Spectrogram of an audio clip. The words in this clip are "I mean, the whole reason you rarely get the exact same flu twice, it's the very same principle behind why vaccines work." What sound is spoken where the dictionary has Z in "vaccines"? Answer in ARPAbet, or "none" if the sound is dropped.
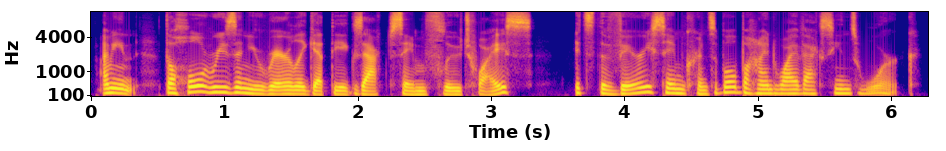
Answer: Z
